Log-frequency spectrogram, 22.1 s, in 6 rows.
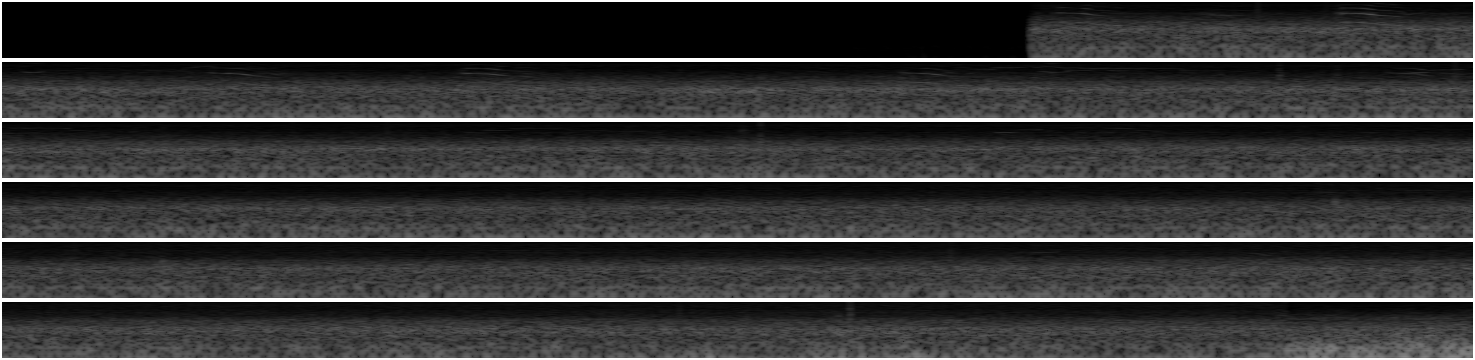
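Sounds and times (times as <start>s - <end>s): outdoor rumble and hiss: 2.6s - 22.0s.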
